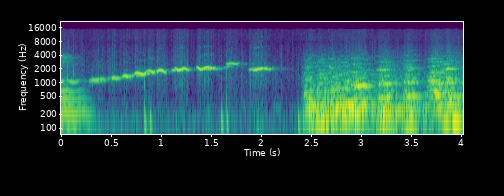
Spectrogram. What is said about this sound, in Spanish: Me encanta silbar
